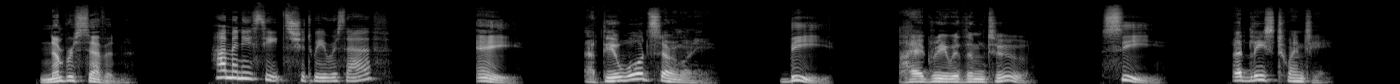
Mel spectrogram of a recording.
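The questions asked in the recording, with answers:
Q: How many seats should we reserve?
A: C: At least 20.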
